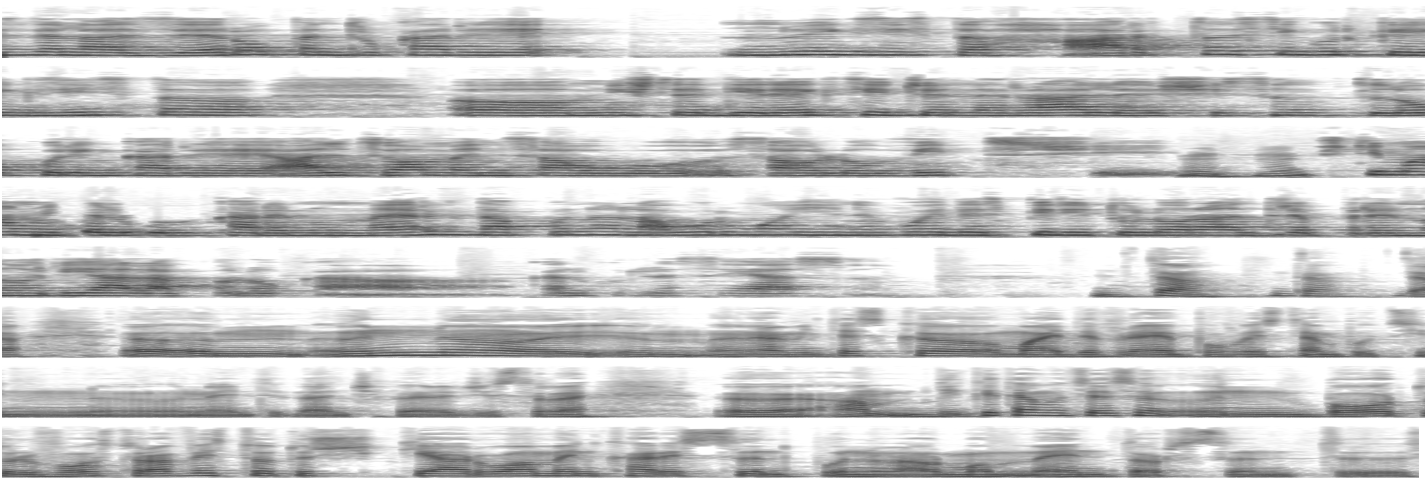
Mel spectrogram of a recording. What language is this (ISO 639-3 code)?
ron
